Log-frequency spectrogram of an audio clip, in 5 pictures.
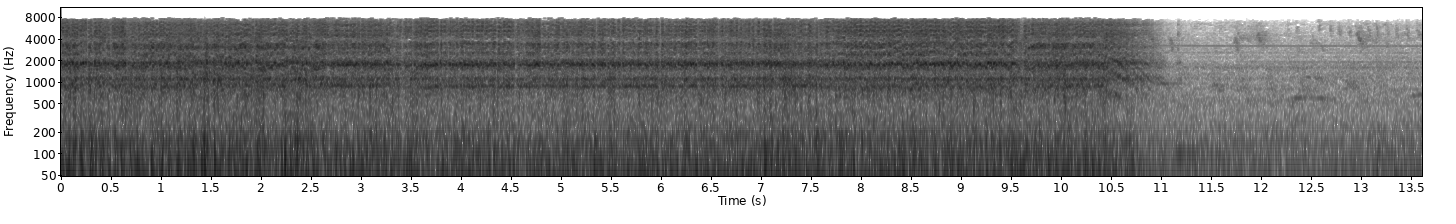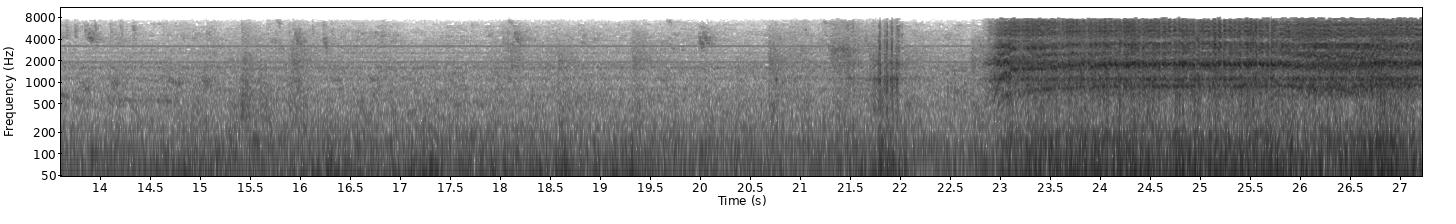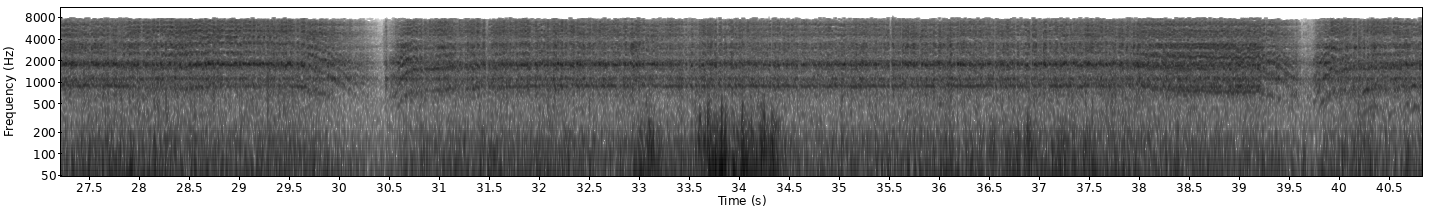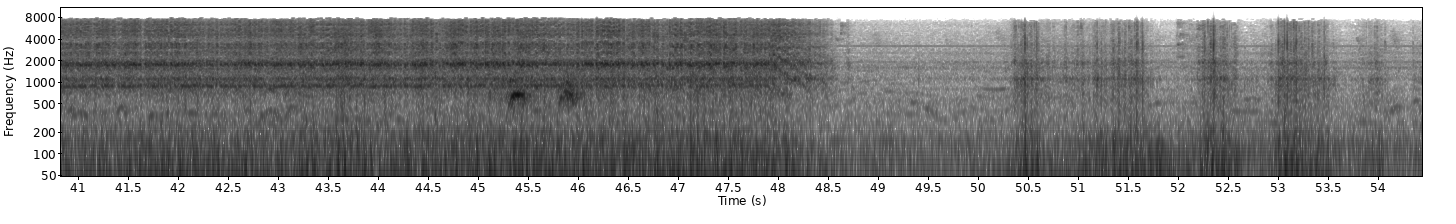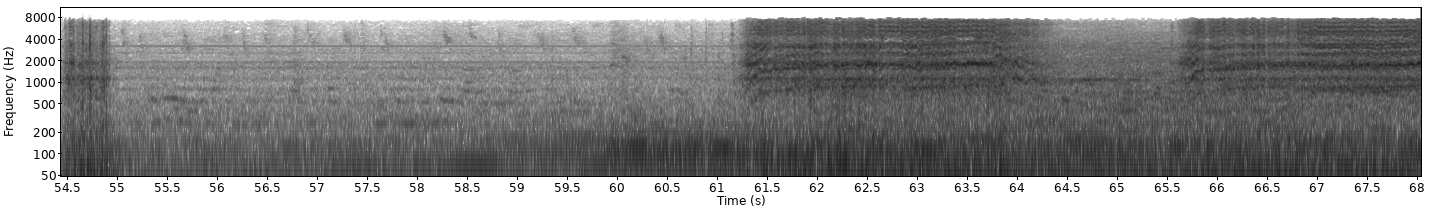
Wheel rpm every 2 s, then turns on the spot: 220, 220, 230, 230, 220, 80, 0, 0, 0, 0, 10, 80, 230, 220, 200, 140, 230, 230, 240, 180, 210, 240, 230, 230, 20, 20, 10, 10, 0, 0, 50, 200, 30, 210.
50-56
